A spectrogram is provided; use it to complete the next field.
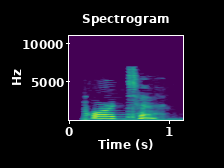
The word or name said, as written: porta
